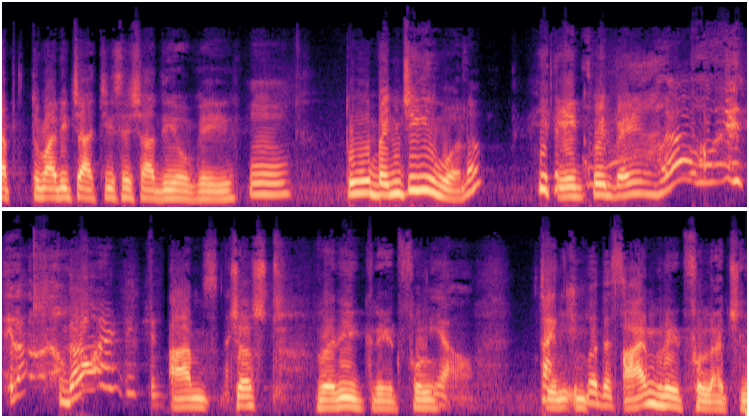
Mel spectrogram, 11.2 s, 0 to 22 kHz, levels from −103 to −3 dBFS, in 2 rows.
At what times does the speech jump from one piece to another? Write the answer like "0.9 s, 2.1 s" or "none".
6.6 s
